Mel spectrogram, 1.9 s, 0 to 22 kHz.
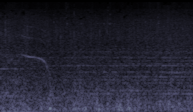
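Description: Steady rain pours down in The Witcher 3 game world, a dense continuous hiss with low rumbling thunder rolling underneath, loud and unbroken throughout.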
